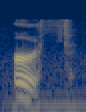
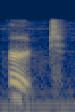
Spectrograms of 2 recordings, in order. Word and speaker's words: earth: When you had read it, you had said ert, using more of a T. Just remember, when that T and the H are together, we put our tongue between our teeth and we say that th sound, earth, okay?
